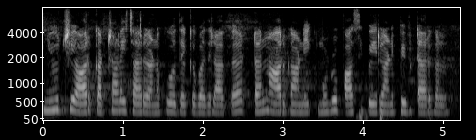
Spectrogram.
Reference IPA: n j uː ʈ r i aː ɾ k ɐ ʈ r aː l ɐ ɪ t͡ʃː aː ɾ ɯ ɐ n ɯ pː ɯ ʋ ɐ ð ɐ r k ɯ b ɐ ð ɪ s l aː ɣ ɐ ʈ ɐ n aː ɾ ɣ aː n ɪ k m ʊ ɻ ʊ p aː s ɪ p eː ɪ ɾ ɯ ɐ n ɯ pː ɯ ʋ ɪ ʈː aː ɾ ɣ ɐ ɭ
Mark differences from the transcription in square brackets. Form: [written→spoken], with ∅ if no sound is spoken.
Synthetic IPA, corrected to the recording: n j uː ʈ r i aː ɾ k ɐ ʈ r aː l ɐ ɪ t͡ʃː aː ɾ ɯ ɐ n ɯ pː ɯ ʋ ɐ ð ɐ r k ɯ b ɐ ð ɪ [s→∅] l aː ɣ ɐ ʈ ɐ n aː ɾ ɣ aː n ɪ k m ʊ ɻ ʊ p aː s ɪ p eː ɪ ɾ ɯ ɐ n ɯ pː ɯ ʋ ɪ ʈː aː ɾ ɣ ɐ ɭ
